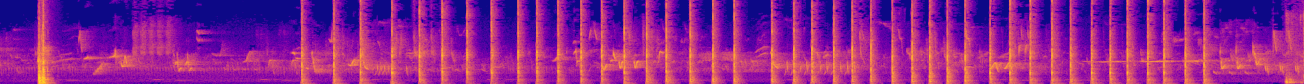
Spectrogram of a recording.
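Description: Small hammer tapping thin stick posts into a miniature diorama's base: one loud knock about half a second in, then a long run of sharp, quick taps, about three to four a second, with a short pause midway. Birds chirp faintly behind the taps.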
